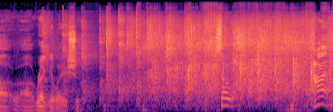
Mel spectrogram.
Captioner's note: applause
